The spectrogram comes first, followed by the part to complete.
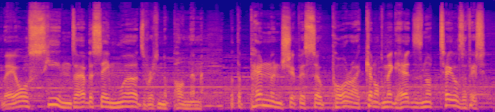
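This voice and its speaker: A man's voice: medium pitch, moderate pace, natural voice. Man voicing a pompous talking book. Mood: grave. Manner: formal, archaic, pompous diction. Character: pompous, learned magical talking book, male companion. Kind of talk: video game voice acting. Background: game music.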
